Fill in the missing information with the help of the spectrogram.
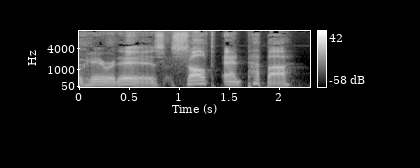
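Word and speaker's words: Pepa: And yes, it's not a Massachusetts accent. It's pronounced Peppa, P-E-P-P-A. – Thank you for that clarification. – It's actually just, this is. – It's just one P, P-E-P-A. – Peppa. – Yeah, you're right, one P.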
